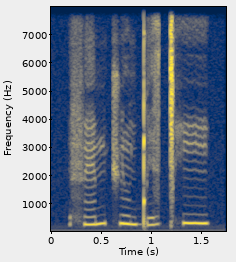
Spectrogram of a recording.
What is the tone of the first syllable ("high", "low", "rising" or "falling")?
rising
